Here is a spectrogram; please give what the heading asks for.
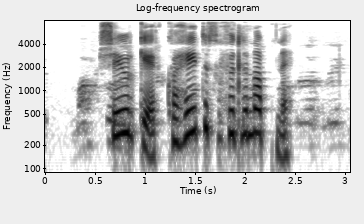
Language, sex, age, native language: Icelandic, female, 40-49, Icelandic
